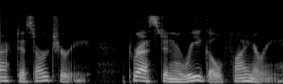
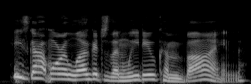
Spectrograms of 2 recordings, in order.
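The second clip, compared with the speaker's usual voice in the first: higher, incredulous scoff; snorted scoff; 6 semitones higher, 3 dB louder than usual. A narrator's reading. Lainey gawks at the man's luggage, mild snorting scoff. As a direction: scoff at the sight, pitched up. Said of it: "she snorted".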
